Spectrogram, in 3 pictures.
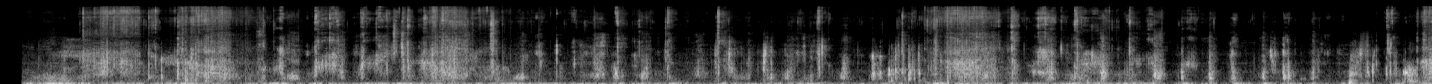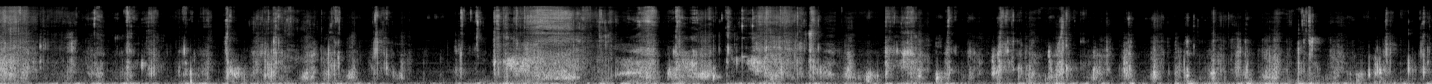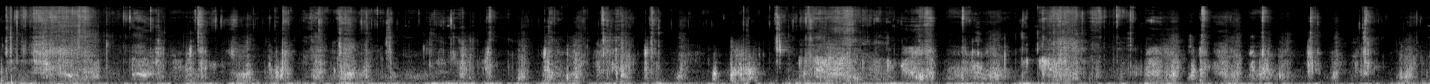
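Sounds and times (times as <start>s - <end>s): crunching and chewing: 0.7s - 42.9s.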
